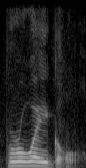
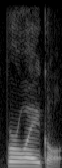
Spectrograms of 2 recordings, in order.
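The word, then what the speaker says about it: Bruegel: Um, this artist's name is Peter Bgal. Bgal. It's spelled B R EU.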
